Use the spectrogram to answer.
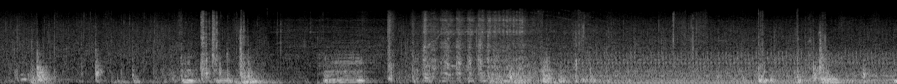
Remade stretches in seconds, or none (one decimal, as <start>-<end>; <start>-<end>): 2.7-3.9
